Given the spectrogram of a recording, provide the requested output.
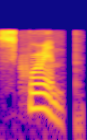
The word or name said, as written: scrimp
